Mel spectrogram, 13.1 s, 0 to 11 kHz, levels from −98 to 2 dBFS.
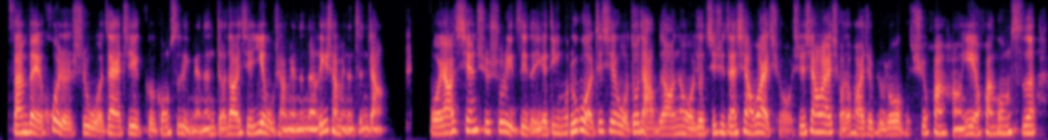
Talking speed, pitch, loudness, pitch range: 365 characters per minute, 185 Hz, -21 LUFS, 165-220 Hz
